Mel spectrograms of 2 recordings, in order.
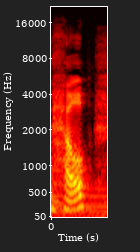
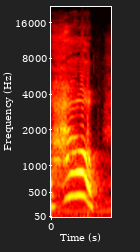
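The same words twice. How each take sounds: First: Said in the usual way. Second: High, louder yell of Help. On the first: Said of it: "I wanted to scream". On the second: Retold or imitated. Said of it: "trying to yell".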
